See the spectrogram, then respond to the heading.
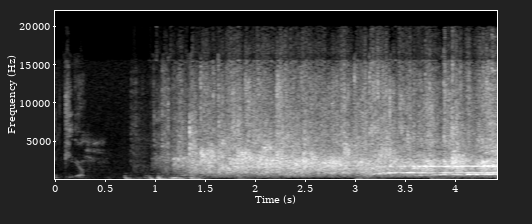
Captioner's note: audience applauds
